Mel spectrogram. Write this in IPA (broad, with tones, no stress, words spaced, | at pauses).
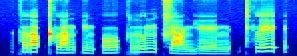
kra˥˩p̚kʰla˦˥nʔi˨˩n ʔoː˦˥kru˥˩n t͡ɕa˨˩ŋje˧n | kʰle˥˩ʔ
